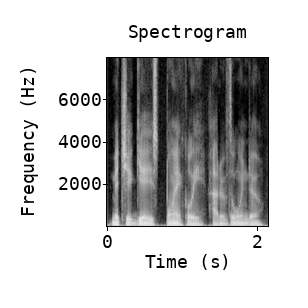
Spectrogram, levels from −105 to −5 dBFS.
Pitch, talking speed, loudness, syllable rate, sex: 80 Hz, 195 wpm, -19 LUFS, 5.1 syllables/s, male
